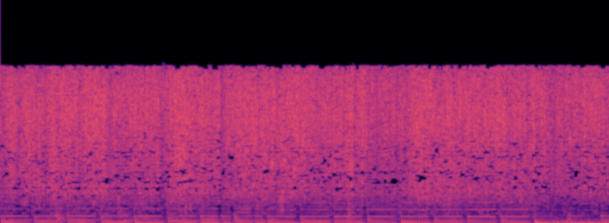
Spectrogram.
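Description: Sliced onions, green chillies and ginger-garlic sizzling in hot oil in a nonstick pan as they are stirred, a steady frying hiss. Background music with regularly changing chords plays under it.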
